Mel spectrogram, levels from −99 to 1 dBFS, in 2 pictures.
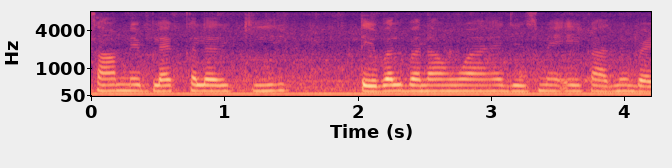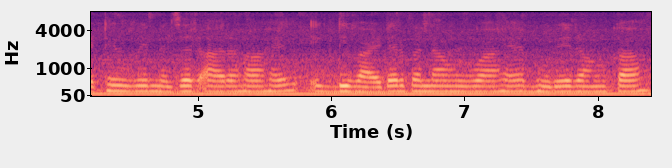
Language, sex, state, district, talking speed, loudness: Hindi, female, Chhattisgarh, Raipur, 180 wpm, -16 LUFS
